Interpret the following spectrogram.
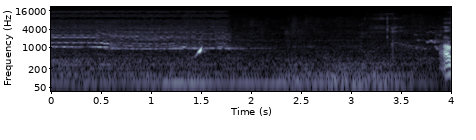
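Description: Two cordless drills boring into a log with auger bits: a steady, high motor whine that dips slightly in pitch about half a second in and stops about two seconds in as the DeWalt DCD999 finishes its hole. The Hilti SFC 22-A carries on underneath with a low rumble, and there is one short squeak midway.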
